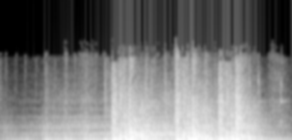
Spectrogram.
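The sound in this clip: Gunfire from a warning salvo in a storeroom during a pursuit: a loud, rapid volley of sharp shots over the second half, after a quieter lead-in.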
